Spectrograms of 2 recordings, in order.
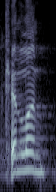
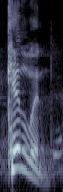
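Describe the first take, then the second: First: Put-on "Kindling" in a light Southern accent, the ending said as "kindlin'"; Southern accent try. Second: Said in the usual way. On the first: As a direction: try "Kindling" the way a Southerner might say it, rising like a question. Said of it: "if that's how they say it in the South". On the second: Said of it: "Anyway, kindling".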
